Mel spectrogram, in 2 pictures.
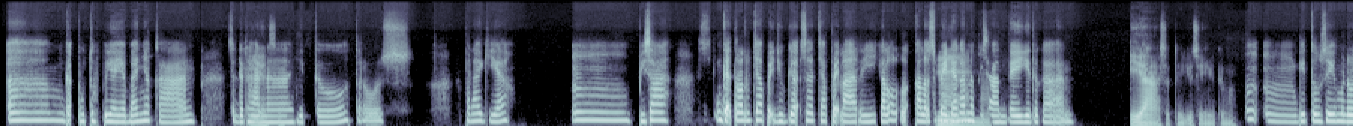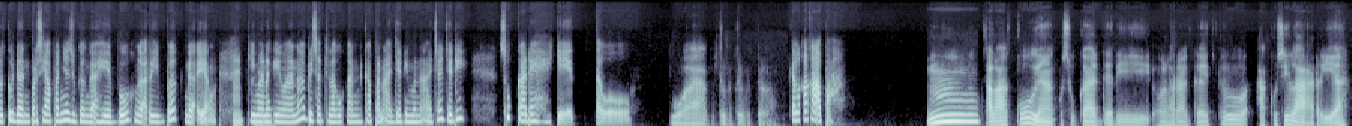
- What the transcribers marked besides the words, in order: static; tapping
- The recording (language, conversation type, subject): Indonesian, unstructured, Apa jenis olahraga favoritmu dan mengapa?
